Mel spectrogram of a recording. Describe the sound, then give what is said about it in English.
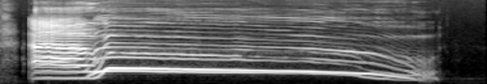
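A voice imitates a wolf's howl: one long, loud cry that slides upward, holds steady for several seconds, then drops away at the end, with no other sounds around it. “Maybe let's kind just of. Be wolves.”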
